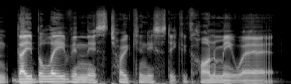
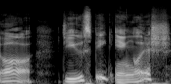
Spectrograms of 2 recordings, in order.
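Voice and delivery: put-on American woman's accent, high and unhurried; 5 semitones higher than usual. Retelling how a stranger approached abroad: imitating an American accent. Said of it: "American accent".

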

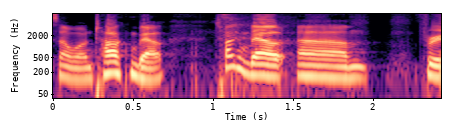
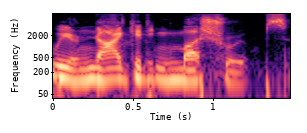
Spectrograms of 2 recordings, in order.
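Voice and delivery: put-on worked-up, emphatic tone, much lower; 3 semitones lower, 4 dB quieter than usual. Retelling what a friend said on a past visit; imitating a worked-up friend. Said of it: "Okay, calm down".

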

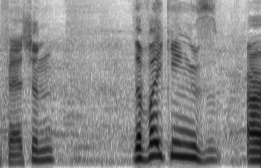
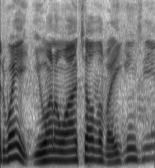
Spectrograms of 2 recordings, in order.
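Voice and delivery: plain

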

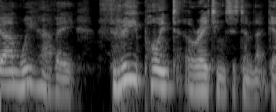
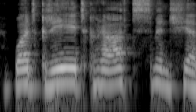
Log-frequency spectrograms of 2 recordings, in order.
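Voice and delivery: put-on loud, clumsy, terrible Irish accent; 2 semitones higher, 5 dB louder than usual. Imitating a character from the show: terrible Irish accent. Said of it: "some Irish guy with a terrible accent".

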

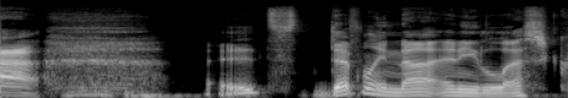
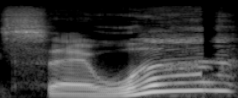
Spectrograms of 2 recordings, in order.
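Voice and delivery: very high pitched, clueless, playing-dumb tone; 9 semitones higher than usual. Answering news that a film is picture locked: mock confused. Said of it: "I love when you play dumb".

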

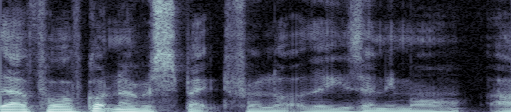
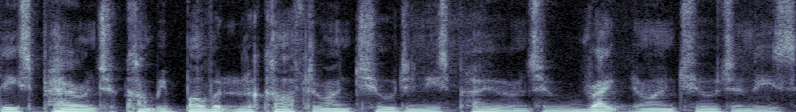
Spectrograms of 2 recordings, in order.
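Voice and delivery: usual speaking voice

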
